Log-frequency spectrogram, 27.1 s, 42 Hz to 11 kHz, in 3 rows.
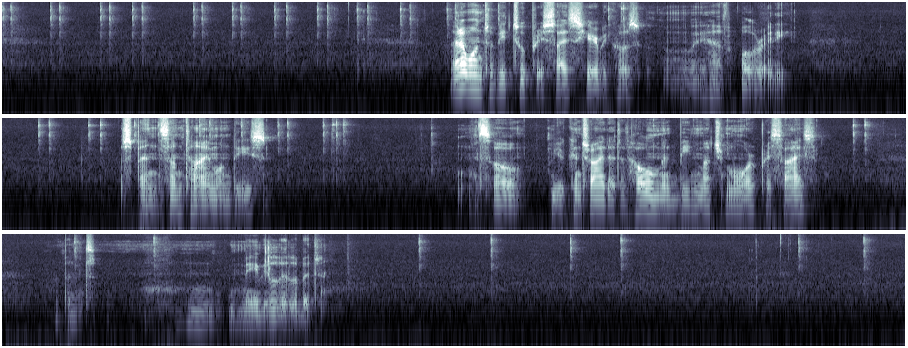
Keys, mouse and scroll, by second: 0.5 click, 1.0 click, 1.9 click, 2.3 click, 2.7 click, 3.1 click, 3.5 click, 4.0 click, 4.4 click, 4.8 click, 6.0 click, 6.2 right click, 9.4 click, 9.9 click, 10.3 click, 11.0 click, 11.4 click, 12.2 click, 12.3 right click, 17.5 click, 18.8-19.8 drag, 22.2 click, 23.7 click, 26.0 click.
